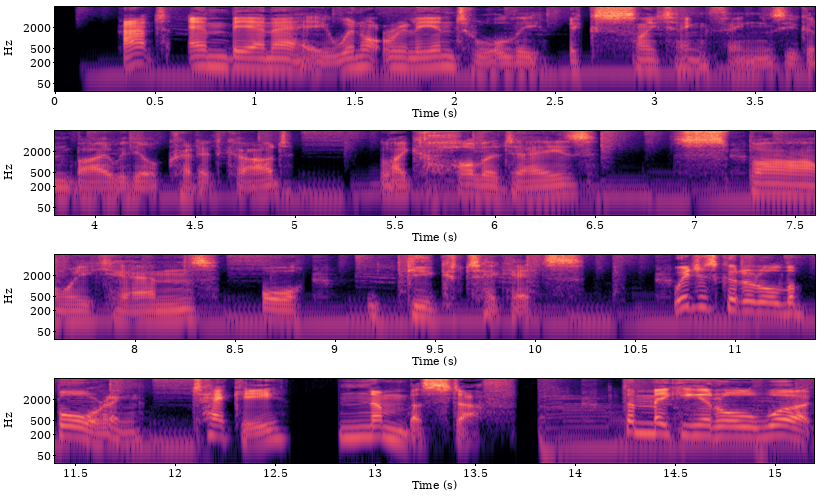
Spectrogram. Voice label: Commercial; MBNA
